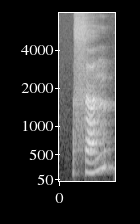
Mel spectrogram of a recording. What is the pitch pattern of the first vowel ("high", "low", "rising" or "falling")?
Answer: rising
